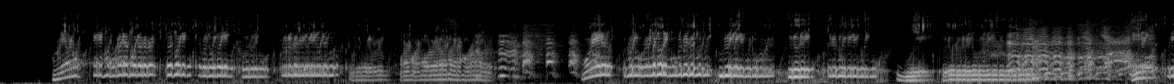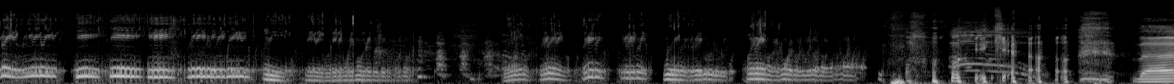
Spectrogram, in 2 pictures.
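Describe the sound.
A person gargles the melody of a love song, the bubbling, throaty water sound rising and falling with the tune in long, continuous phrases.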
